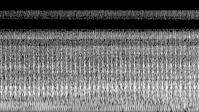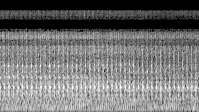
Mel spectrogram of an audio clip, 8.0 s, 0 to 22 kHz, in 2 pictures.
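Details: Volkswagen/Skoda 1.6 MPI (BSE) petrol engine on a cold start: a steady, even, sharp metallic knock at about 220 per minute over a cold idle that never changes rate; the mechanic found the cause after removing a component.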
